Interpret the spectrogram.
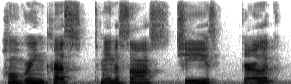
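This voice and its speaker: A man's voice: fairly high pitch, steady tone, moderate pace, a bit bright, smooth, voice pushed up, close to an everyday voice. A man voicing a hyper, cheerful female pony with a bubbly, teasing manner in a storybook reading. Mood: giddy, playful.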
